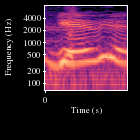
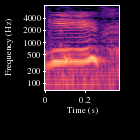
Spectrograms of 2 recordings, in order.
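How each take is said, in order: First: It is said with two syllables, like 'gavi'. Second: It is said as one syllable with a long 'ee'. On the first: The speaker calls it wrong. "ഗവി അല്ല" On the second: The speaker calls it right.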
